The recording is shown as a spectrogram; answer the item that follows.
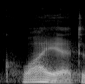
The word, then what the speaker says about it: quiet: Fíjate en la pronunciación de quiet. Tiene ay, quiet. Es como un triptongo ahí en medio. Tres vocales. Por último tenemos, she's from a quiet little town in the mountains.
